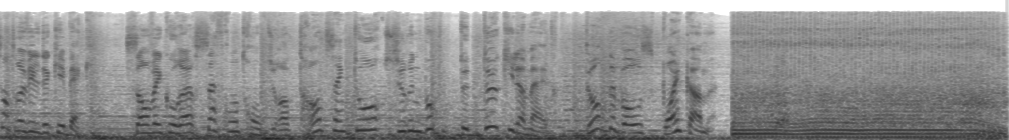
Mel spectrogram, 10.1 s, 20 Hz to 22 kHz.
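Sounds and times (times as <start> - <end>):
speech: 0.0 - 7.2
lawn mower engine running: 7.4 - 10.0.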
